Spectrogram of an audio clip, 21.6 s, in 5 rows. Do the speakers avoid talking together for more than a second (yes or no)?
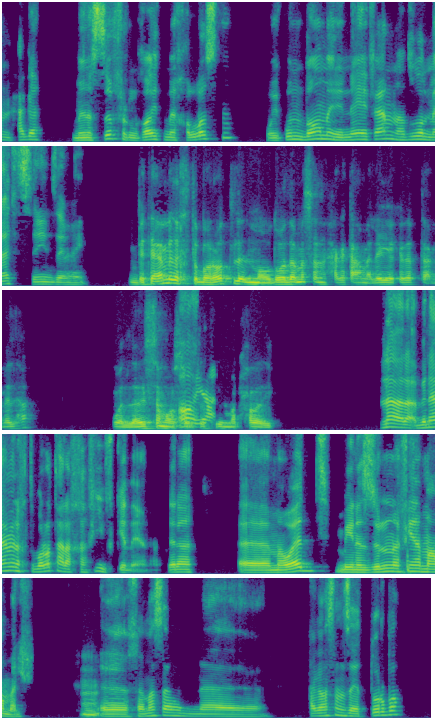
yes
